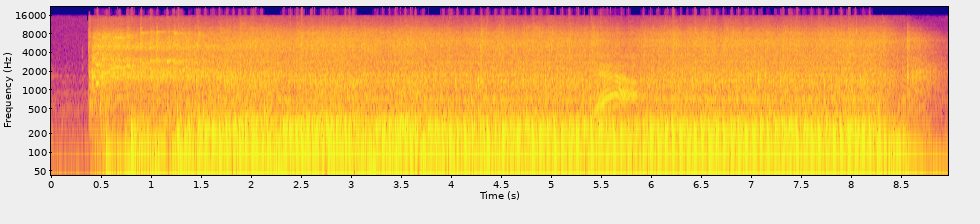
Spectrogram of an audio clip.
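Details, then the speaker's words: KTM single-cylinder dirt bike after replacing a failed timing chain tensioner: starts right up and settles into a steady, even idle, quiet from startup with no ticking, before oil pressure even builds. "it didn't even have to build up pressure the oil pressure it was quiet right from the start so that definitely took care of the problem"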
